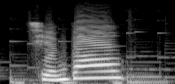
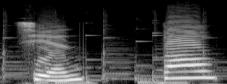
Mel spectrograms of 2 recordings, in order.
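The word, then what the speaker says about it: 钱包: can be pronounced as 钱包，钱包，钱包。 Let's break down it to understand it even more. It has two characters, with different pronunciation. First character is 钱 pronounce with second tone, it stand for money, coin.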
